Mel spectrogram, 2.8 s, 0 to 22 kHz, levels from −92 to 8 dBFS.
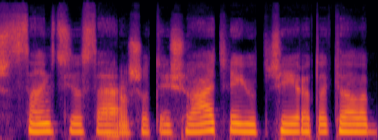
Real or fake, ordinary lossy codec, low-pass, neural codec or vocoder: fake; Opus, 64 kbps; 19.8 kHz; codec, 44.1 kHz, 2.6 kbps, DAC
